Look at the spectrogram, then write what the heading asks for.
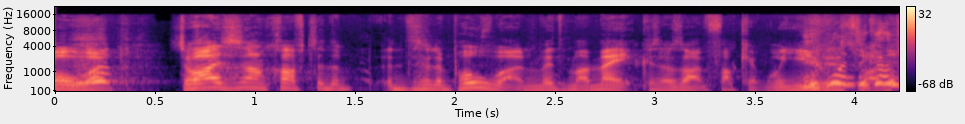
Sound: men laughing

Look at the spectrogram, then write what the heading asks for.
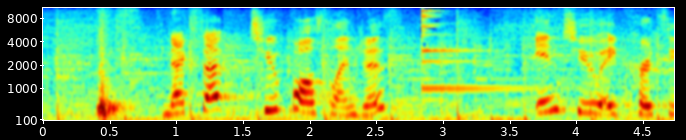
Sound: bell chimes

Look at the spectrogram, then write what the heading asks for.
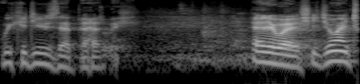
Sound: laughter

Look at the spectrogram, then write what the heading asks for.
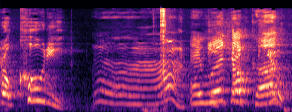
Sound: kisses

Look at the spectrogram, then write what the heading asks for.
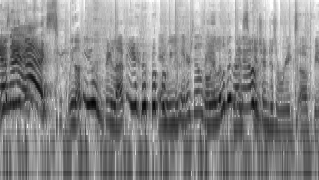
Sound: laughing

